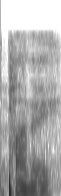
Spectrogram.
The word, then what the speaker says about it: Pane: do do you prefer going by pay or or P Pye right well the the the proper pronunciation is pan pan but um P just got tired of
